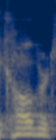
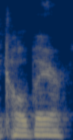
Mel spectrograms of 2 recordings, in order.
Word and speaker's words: Colbert: Um sorry, Scott, I like the way you say Colbert, which is the way the Irish pronounce it and and the Americans tend to say Colbear. Oh, no. We're I'm going Colbert.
